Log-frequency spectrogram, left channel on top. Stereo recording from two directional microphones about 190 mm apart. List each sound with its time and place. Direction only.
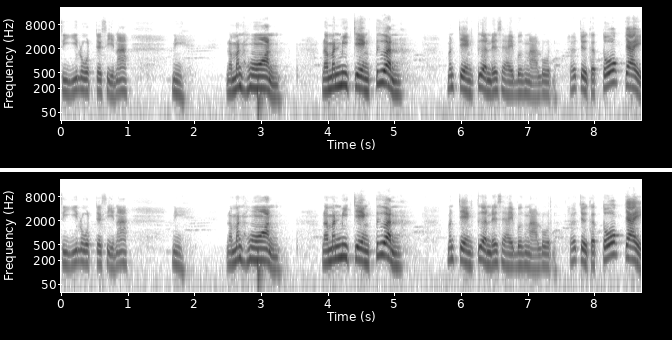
0.0 s a woman's voice: 20° left (ahead or behind); by 8.7 s centre (ahead or behind)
